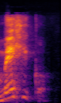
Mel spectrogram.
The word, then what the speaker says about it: México: y xi es y se pronuncie j como méxico gméxico este problema con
